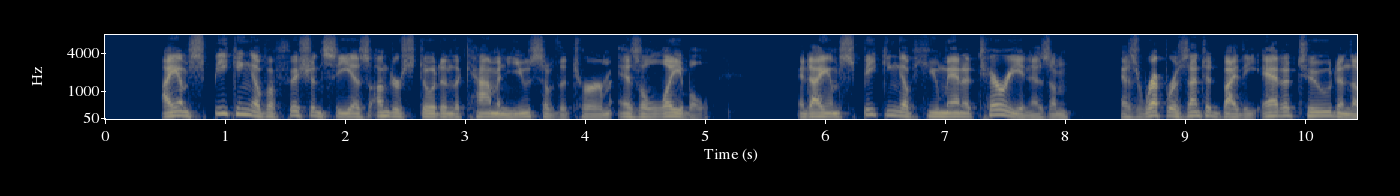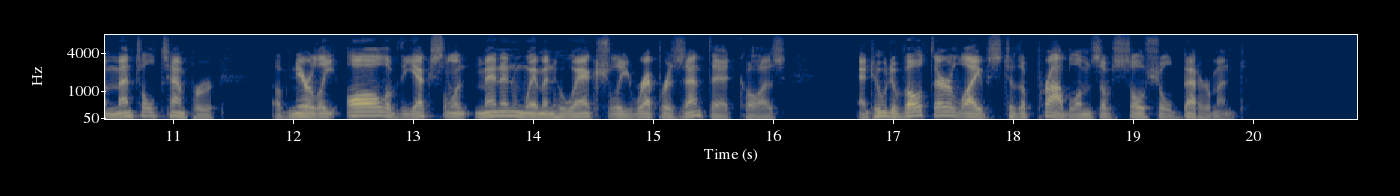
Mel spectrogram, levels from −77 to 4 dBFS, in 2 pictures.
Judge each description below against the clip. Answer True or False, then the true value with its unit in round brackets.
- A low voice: True (115 Hz)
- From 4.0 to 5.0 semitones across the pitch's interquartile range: True (4.6 semitones)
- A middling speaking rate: True (165 wpm)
